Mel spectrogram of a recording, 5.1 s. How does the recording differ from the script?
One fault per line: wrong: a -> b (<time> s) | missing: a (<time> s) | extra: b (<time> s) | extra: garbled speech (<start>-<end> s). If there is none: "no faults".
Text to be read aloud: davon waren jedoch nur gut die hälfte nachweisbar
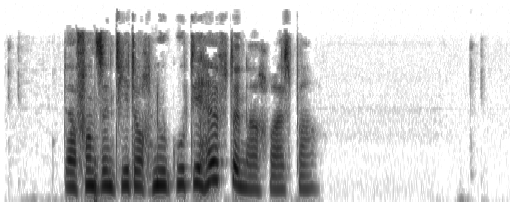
wrong: waren -> sind (0.9 s)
